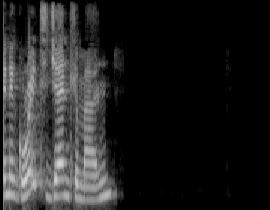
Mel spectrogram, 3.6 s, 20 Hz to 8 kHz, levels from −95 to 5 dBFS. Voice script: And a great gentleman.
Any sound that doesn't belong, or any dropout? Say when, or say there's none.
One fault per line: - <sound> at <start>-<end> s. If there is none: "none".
none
